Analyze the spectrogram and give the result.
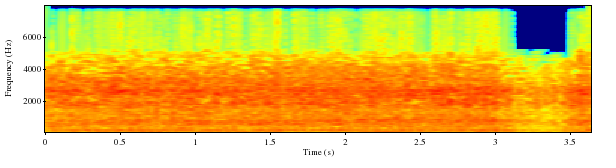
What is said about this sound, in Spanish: Escuchemos cómo se despliegan los aviones de la Fuerza Aérea Colombiana y también los helicópteros del Ejército. En este momento está ocurriendo esto en el corazón del Valle y en el centro del Valle. Escuchemos.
